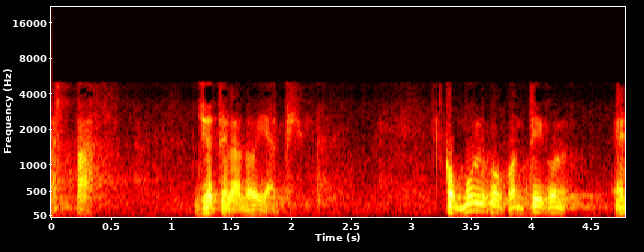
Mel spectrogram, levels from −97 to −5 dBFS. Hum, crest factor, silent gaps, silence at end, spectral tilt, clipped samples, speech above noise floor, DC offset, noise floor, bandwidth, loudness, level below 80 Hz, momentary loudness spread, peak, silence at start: none; 26 dB; none; 0 s; -7.5 dB/octave; under 0.1%; 33 dB; under 0.1%; -55 dBFS; 5 kHz; -24 LUFS; -58 dBFS; 21 LU; 0 dBFS; 0 s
